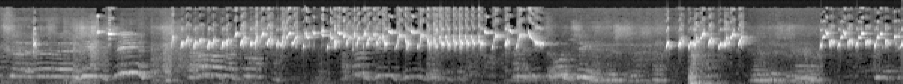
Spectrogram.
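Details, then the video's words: Live recording of a Moroccan goldfinch singing long stretches of rapid, tinkling twitters and buzzy trills, broken by short gaps, over softer lower warbling notes and a brief thump. "تغريد الحسون المراكشي"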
